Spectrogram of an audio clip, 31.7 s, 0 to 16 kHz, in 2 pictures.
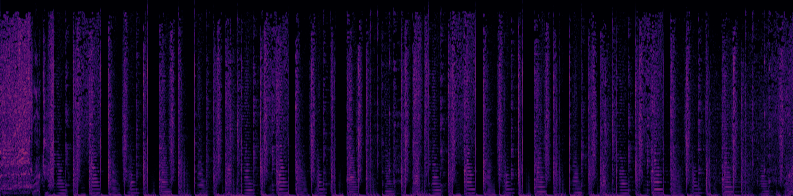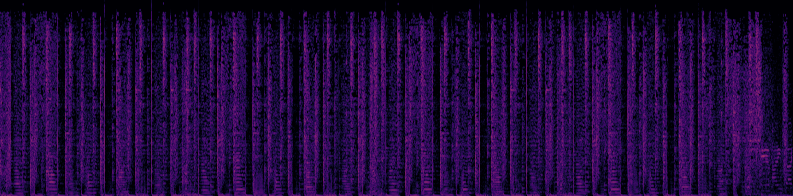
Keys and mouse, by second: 0.5 KP_Decimal, 1.2 z, 2.3 a, 2.8-4.8 middle drag, 4.8 a, 4.9 a, 6.2 l, 7.4 l, 7.6 l, 7.7 middle click, 8.2 shift+h, 10.1 p, 10.5 Tab, 11.0-11.3 right drag, 11.8-13.4 typing, 12.7 Tab, 13.8 Delete, 15.1-15.6 a, 15.6 b, 16.7 Delete, 17.3 b, 17.7 Delete, 18.5-18.9 drag, 18.7-23.4 typing, 19.5-20.0 drag, 20.6 Delete, 23.1 Tab, 25.9 Tab, 26.2 a, 27.8 z, 28.1 Delete, 29.1 a, 29.1 a, 30.3 a, 30.4 a, 30.8 k.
